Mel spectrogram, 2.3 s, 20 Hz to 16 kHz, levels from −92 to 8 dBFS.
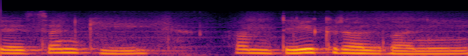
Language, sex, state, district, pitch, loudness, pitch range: Bhojpuri, female, Uttar Pradesh, Ghazipur, 210 Hz, -17 LUFS, 190-230 Hz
